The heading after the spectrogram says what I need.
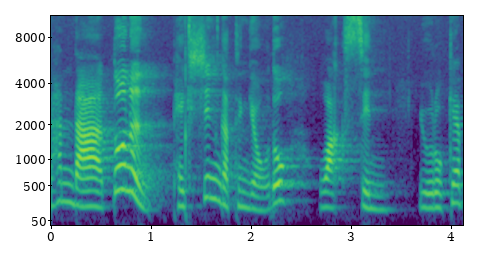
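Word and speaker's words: วัคซีน: 태국어에서 이제 영어의 V 발음을 태국어에서는 전부 다 요 워웬으로 치환을 해서 나타내줘요.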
